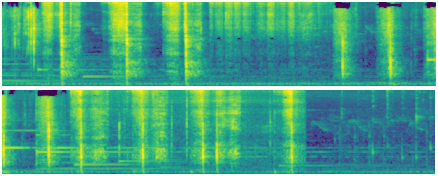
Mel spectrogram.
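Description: A knife chopping vegetables on a cutting board: about sixteen sharp, unevenly spaced chops that stop a couple of seconds before the end.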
